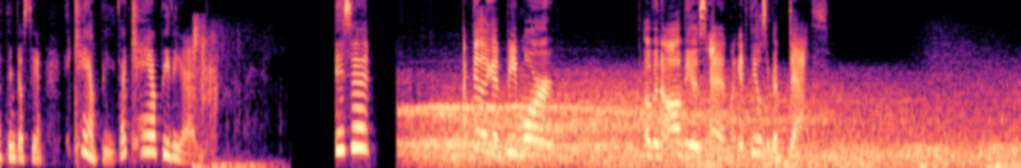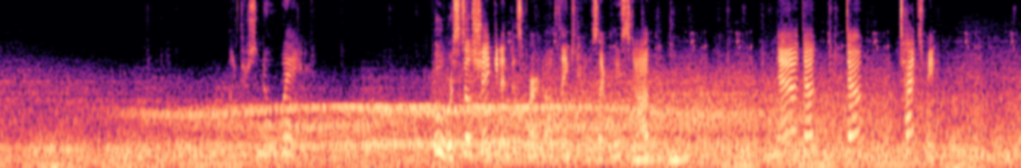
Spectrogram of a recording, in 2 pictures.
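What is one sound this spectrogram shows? A young woman talks into a close microphone with animation.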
